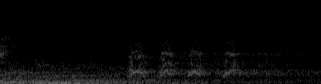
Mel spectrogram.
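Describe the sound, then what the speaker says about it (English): Dogs bark in the video game Inside, with four or five sharp, evenly spaced barks rising over a low rumbling background, moderately close and loud, with no talking over them. "I'm gonna get chased by dogs in a second,"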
